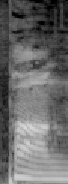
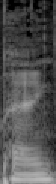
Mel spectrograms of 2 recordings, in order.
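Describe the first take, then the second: First: The name is said with an 'ong' vowel. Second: The name is said with an 'ang' vowel. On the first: The speaker calls it right. "it's Pong" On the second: The speaker calls it wrong. "not Pang"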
